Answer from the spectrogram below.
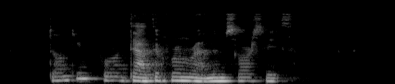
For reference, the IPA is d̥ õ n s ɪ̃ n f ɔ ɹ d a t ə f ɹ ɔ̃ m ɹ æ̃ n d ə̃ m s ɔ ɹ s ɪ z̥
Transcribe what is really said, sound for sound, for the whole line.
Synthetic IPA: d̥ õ n t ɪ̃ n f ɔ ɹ d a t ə f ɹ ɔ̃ m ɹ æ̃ n d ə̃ m s ɔ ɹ s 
